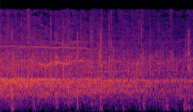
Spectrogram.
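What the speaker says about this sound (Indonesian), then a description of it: "Beri tepuk tangan yang gembira." Audience applause at a press conference for an international sports event draw, a steady patter of many clapping hands that holds at a fairly even level for the whole moment, with faint crowd murmur and a tonal hum underneath.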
